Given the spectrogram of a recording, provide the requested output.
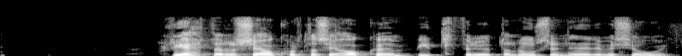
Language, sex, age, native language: Icelandic, male, 30-39, Icelandic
